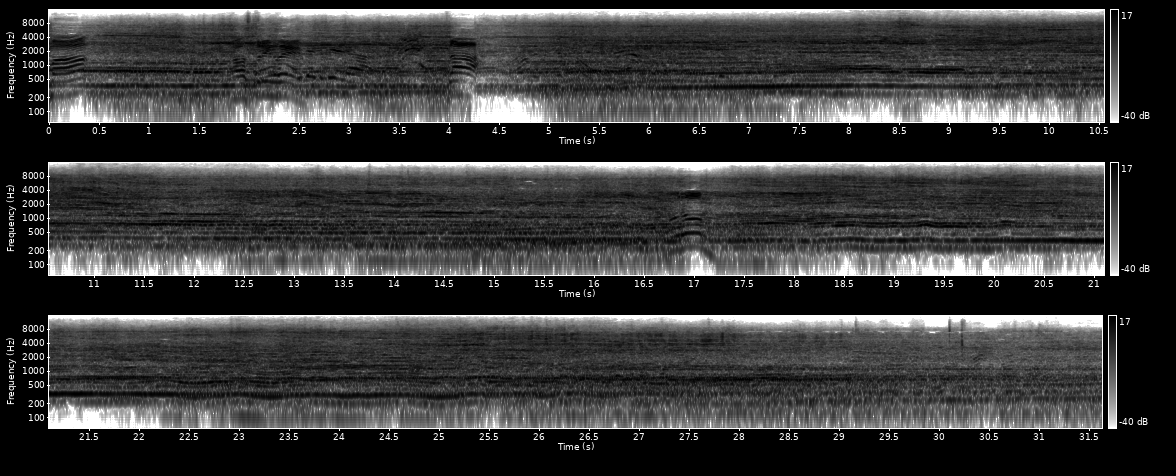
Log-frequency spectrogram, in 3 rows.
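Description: Racing boats' 30 hp three-cylinder outboard engines running flat out, a loud, steady drone of several engines whose pitches waver against each other, with a brief dip about four seconds in.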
